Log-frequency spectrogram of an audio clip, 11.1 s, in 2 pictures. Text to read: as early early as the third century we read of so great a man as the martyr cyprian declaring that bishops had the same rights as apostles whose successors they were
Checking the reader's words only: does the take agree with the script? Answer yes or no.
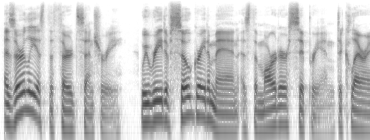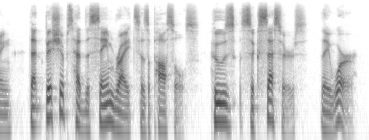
no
